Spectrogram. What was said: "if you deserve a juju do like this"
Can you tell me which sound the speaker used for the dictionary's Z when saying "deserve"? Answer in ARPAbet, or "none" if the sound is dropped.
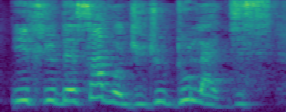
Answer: S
